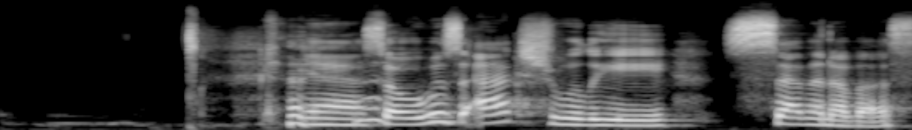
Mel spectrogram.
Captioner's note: chuckles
